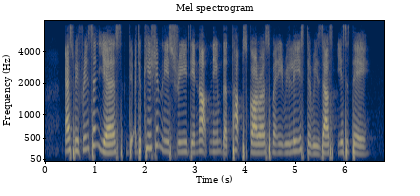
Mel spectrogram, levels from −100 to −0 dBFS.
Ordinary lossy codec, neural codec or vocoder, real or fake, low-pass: MP3, 64 kbps; codec, 16 kHz in and 24 kHz out, 1 kbps, XY-Tokenizer; fake; 7.2 kHz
